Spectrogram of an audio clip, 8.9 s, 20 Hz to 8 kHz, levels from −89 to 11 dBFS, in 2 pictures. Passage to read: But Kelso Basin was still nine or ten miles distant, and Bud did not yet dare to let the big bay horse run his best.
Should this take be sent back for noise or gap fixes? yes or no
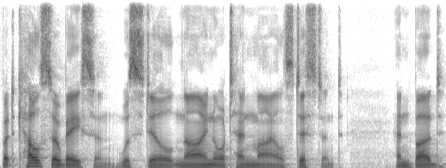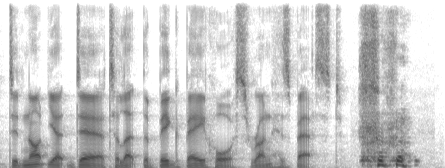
yes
